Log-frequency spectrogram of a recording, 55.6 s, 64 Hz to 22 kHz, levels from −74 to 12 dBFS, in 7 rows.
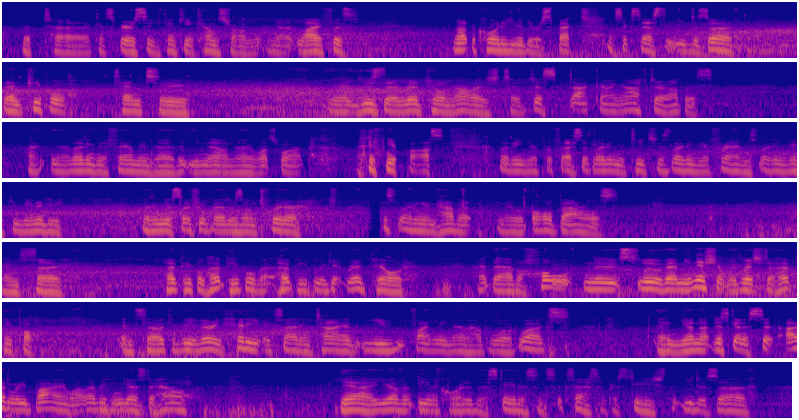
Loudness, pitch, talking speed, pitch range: -32 LUFS, 145 Hz, 165 wpm, 130-155 Hz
